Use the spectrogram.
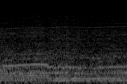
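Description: A race car in a racing video game, heard from the cockpit, spins its wheels while accelerating, giving a faint, steady, strained engine whine with no talking.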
